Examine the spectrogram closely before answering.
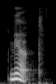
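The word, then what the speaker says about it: мёд: By the way, have you noticed that the voiced consonant D at the end of this word also sounds like the paired voiceless consonant t? Not m but mute mute.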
